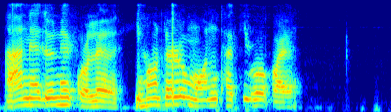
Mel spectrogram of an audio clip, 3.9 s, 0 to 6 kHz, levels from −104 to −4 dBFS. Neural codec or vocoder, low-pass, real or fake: codec, 24 kHz, 3 kbps, HILCodec; 5.4 kHz; fake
